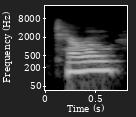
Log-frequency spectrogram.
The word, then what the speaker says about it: tarot: it's the emphasis it's it's either taro or with the emphasis on the last and i always say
